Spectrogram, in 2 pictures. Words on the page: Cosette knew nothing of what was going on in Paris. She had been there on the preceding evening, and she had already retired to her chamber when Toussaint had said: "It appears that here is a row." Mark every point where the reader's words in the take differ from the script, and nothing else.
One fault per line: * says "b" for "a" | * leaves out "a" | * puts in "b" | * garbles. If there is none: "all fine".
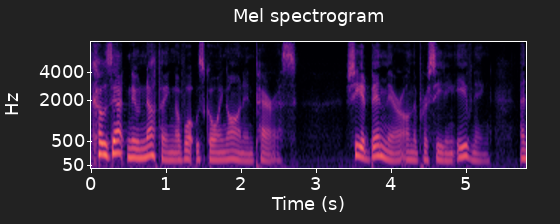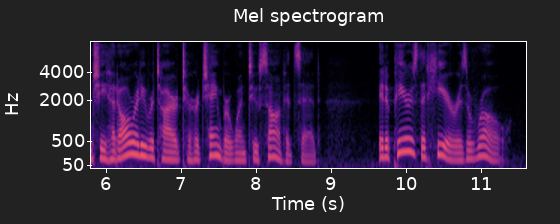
all fine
